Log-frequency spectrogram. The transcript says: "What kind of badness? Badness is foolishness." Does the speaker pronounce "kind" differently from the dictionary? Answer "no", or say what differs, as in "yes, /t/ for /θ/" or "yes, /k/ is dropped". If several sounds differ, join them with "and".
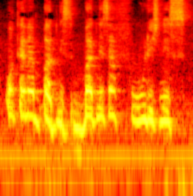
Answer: yes, /d/ is dropped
